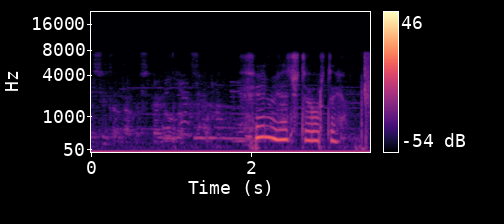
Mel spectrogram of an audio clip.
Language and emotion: Russian, sad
